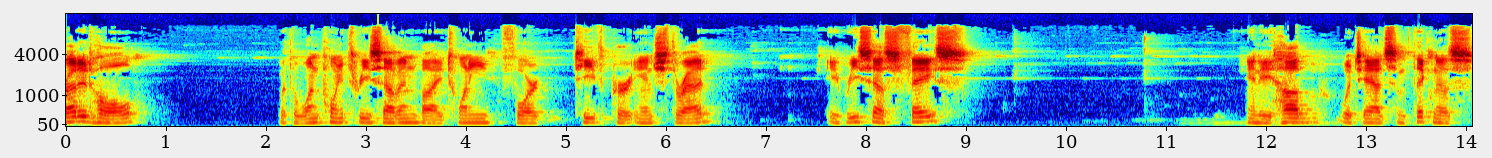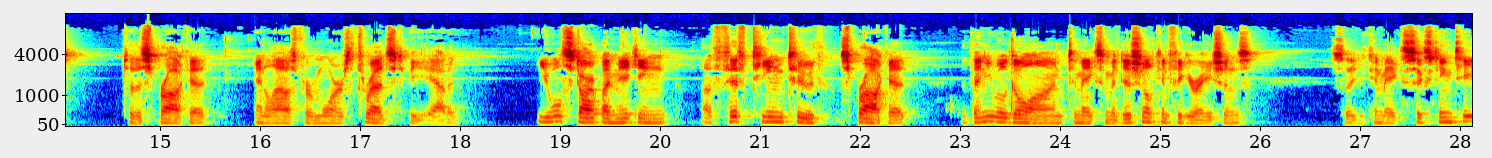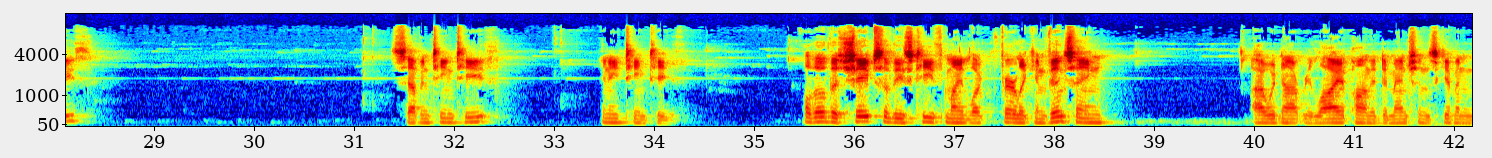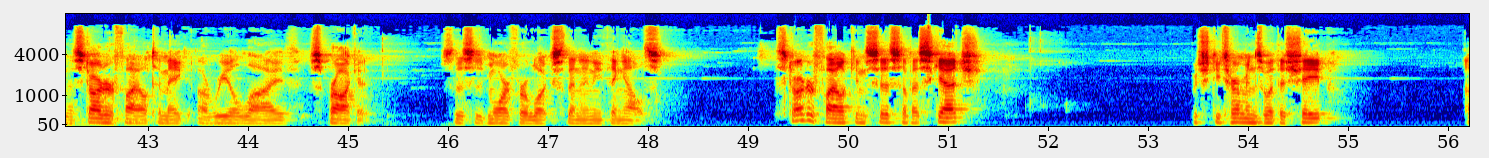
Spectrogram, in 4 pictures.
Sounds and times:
Speech: 0.0s - 0.8s, 2.2s - 6.6s, 7.6s - 9.1s, 11.4s - 18.0s, 18.8s - 26.0s, 26.7s - 28.4s, 31.4s - 32.5s, 33.5s - 34.3s, 35.5s - 38.7s, 39.8s - 45.3s, 46.0s - 48.2s, 49.2s - 51.4s, 53.5s - 55.0s.

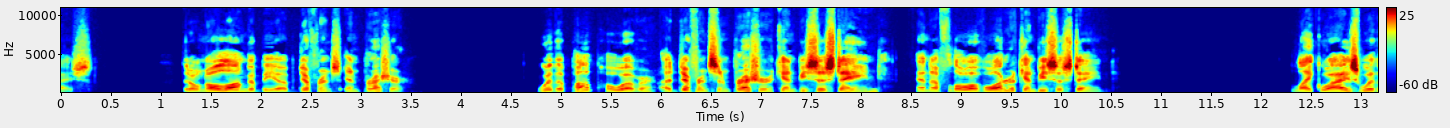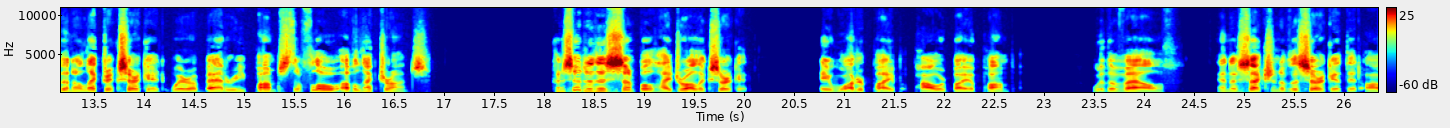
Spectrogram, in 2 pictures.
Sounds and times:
Speech: 0.0s - 0.4s, 1.3s - 3.5s, 4.8s - 10.6s, 12.3s - 16.9s, 18.1s - 20.1s, 20.8s - 22.7s, 23.5s - 26.3s.

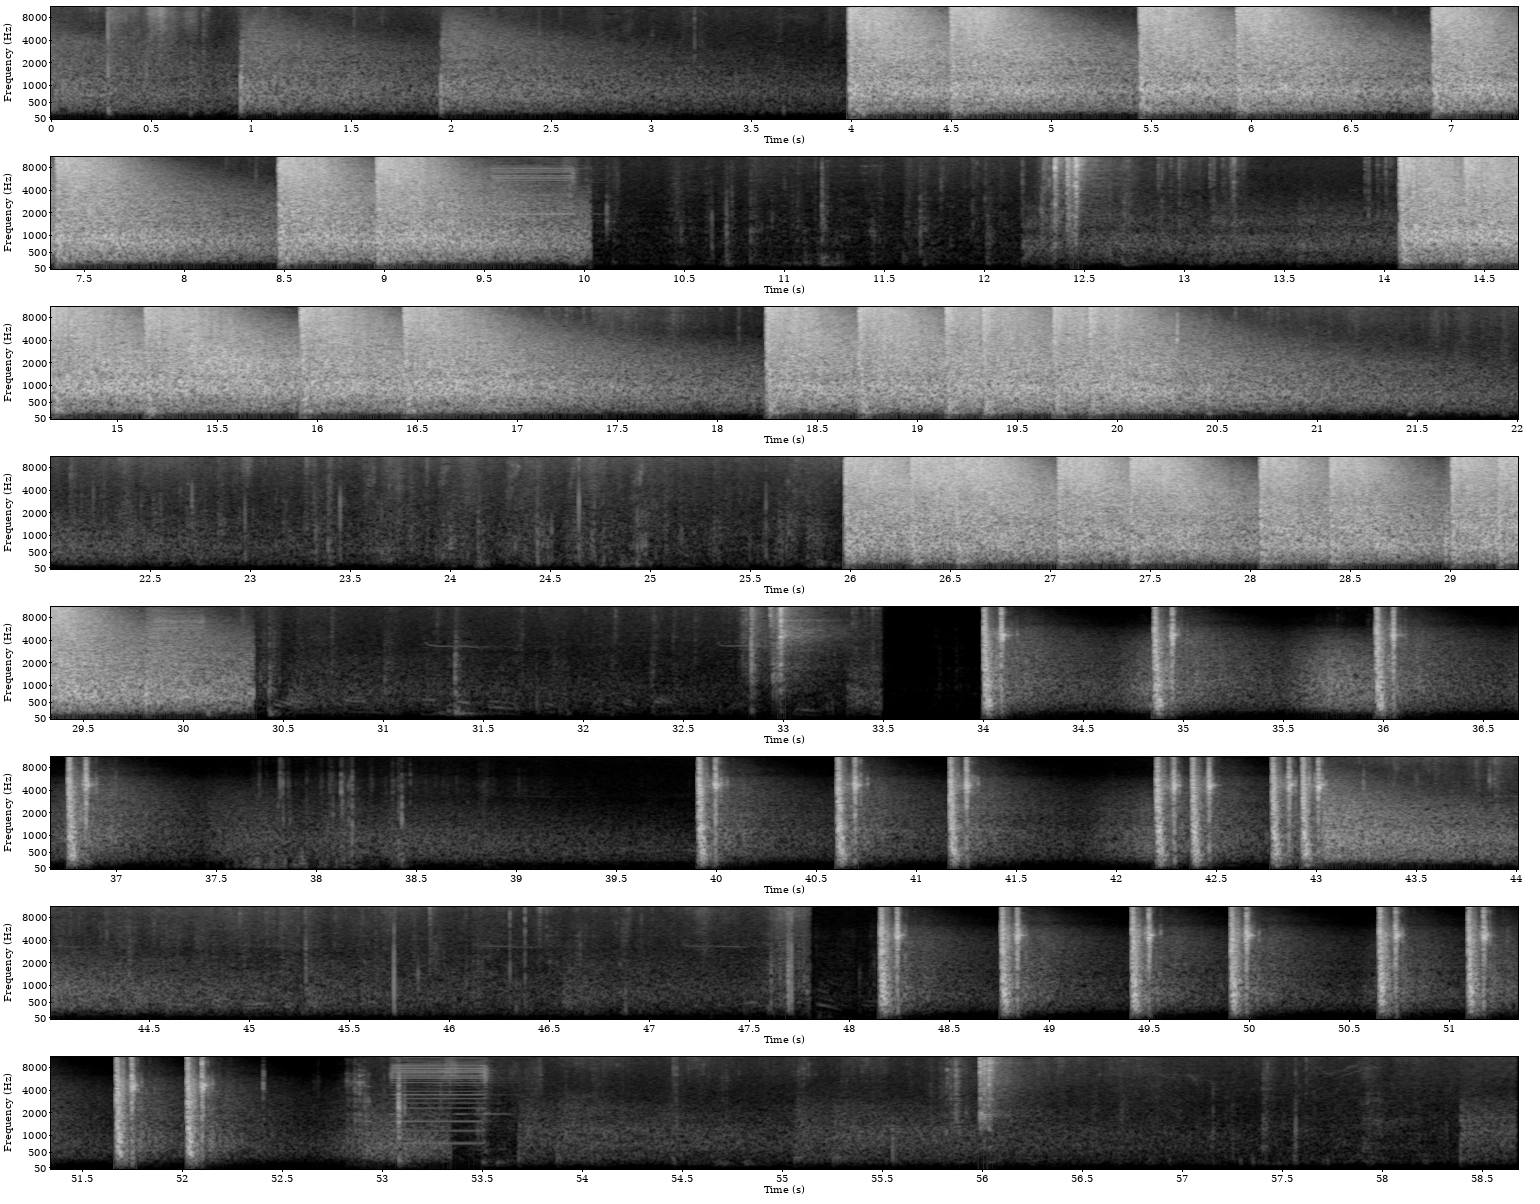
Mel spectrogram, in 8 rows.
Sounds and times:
Outside, rural or natural: 0.0s - 58.6s.

